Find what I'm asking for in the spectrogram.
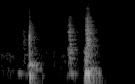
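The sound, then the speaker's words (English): A door being shut: a few soft knocks and rattles build to a firmer closing thud, then silence, all fairly quiet. “It's quite a nice door shutting.”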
